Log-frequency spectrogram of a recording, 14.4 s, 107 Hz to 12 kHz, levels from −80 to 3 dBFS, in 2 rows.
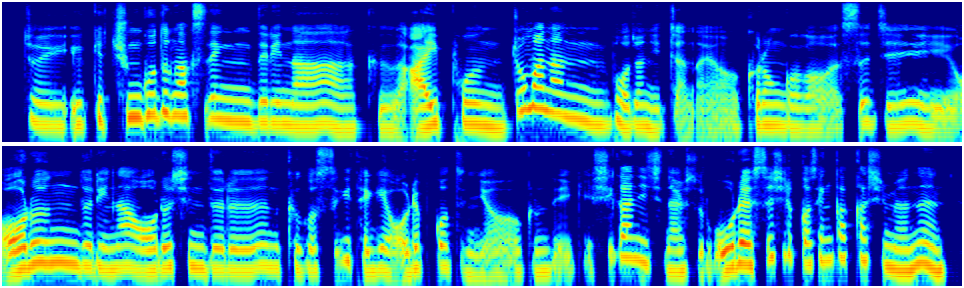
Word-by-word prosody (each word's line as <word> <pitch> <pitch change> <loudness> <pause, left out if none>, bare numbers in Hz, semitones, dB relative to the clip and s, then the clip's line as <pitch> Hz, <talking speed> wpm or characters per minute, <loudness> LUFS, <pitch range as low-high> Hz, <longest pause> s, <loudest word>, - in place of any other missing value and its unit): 저희 195 -5 -3
이렇게 200 +5 -3
중고등학생들이나 215 -8 +1
그 170 +1 -6
아이폰 190 0 +3
쪼만한 275 - +3
버전 190 -3 0
있잖아요. 165 - -8
그런 195 -1 -1
거 175 -2 -3
거 170 - -4
쓰지 200 -2 -4
어른들이나 210 -1 +3
어르신들은 195 +1 0
그거 190 -1 -5
쓰기 255 +7 -6
되게 185 -3 -3
어렵거든요. 175 -3 -3
그런데 180 +1 -7
이게 - - -13
시간이 280 -3 0
지날수록 185 -4 -7
오래 220 +3 +8
쓰실 285 +6 -5
거 240 -4 -1
생각하시면은 230 -7 -1
200 Hz, 315 characters per minute, -25 LUFS, 185-235 Hz, -, 오래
